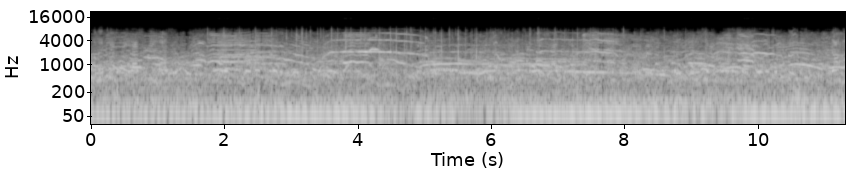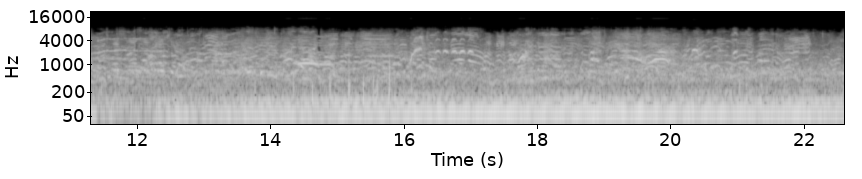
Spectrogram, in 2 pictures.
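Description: A crowd of children and adults chatter and shout outdoors in an open field.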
